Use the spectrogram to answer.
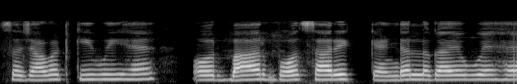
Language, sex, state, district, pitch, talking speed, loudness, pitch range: Hindi, female, Bihar, Madhepura, 220 Hz, 140 wpm, -16 LUFS, 210-230 Hz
